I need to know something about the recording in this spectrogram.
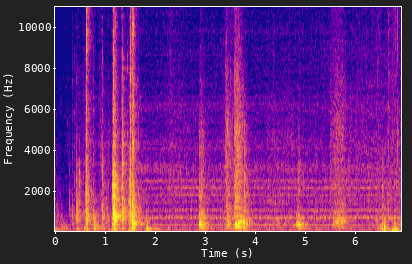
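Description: A tape recorder rewinding: a faint, steady mechanical hum broken by a series of irregular clicks and clunks, with no one speaking.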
